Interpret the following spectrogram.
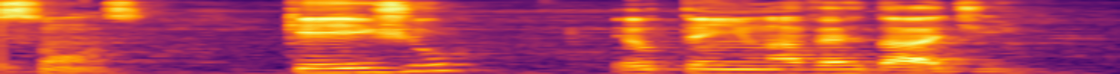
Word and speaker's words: queijo: E como que o ele não é pronunciado no caso U, eu vou ter apenas 5 fonemas.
